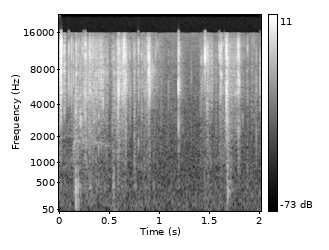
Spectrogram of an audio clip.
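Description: Plastic shrink-wrap on a Blu-ray box crinkling as the box is handled: a sharp crackle at the start, then faint scattered crackles and light clicks.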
